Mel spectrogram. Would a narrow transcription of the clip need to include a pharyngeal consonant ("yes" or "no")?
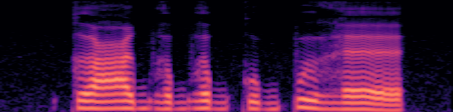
yes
